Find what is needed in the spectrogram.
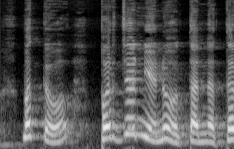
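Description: A man's voice speaking, with a brief pause a little under a second in.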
